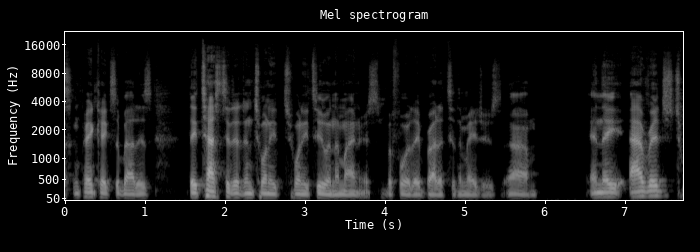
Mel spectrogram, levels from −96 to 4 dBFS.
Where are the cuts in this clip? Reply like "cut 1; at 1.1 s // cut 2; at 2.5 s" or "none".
none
